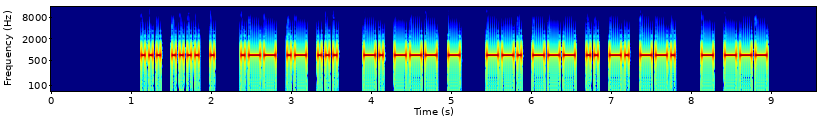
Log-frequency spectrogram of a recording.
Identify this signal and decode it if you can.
Morse code, heard as a keyed tone, about 25 wpm, 700 Hz. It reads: SHE WAS NOT GOING TO
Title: Sets of 5 Words Encore2 25wpm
